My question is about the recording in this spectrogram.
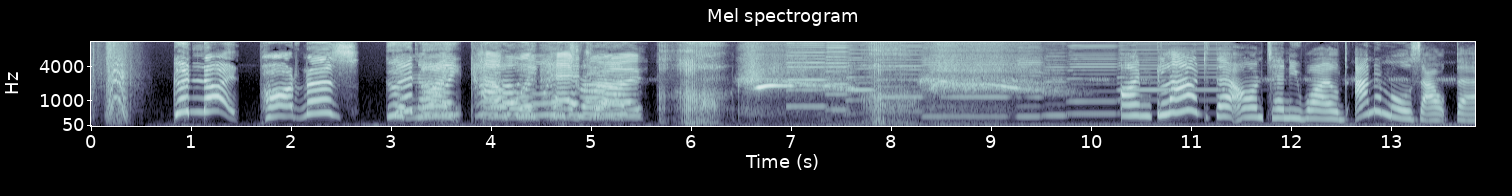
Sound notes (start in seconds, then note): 5.0 all snoring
